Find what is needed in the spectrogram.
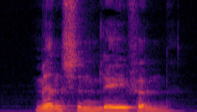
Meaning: a human life
- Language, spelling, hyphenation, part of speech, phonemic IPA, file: Dutch, mensenleven, men‧sen‧le‧ven, noun, /ˈmɛn.sə(n)ˌleː.və(n)/, Nl-mensenleven.ogg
